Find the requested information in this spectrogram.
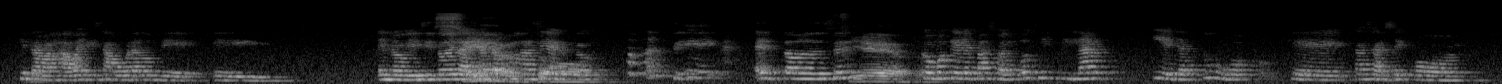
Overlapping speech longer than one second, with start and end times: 4.4-5.8

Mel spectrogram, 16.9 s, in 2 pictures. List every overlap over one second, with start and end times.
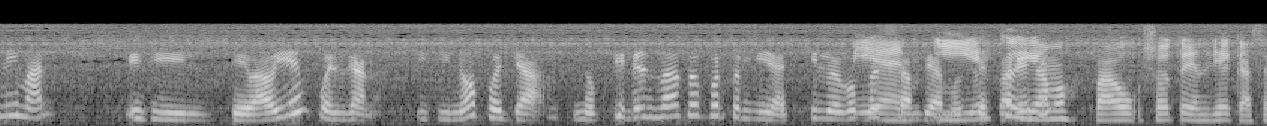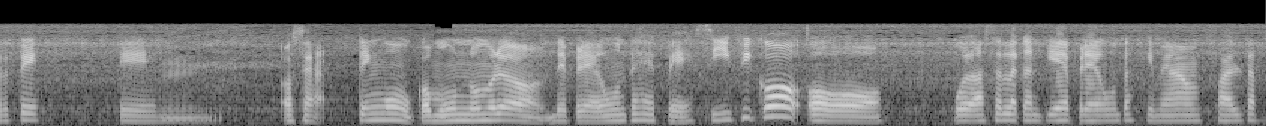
5.7-7.0

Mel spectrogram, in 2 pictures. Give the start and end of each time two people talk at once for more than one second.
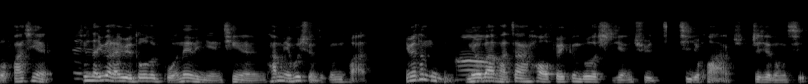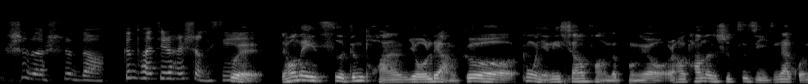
none

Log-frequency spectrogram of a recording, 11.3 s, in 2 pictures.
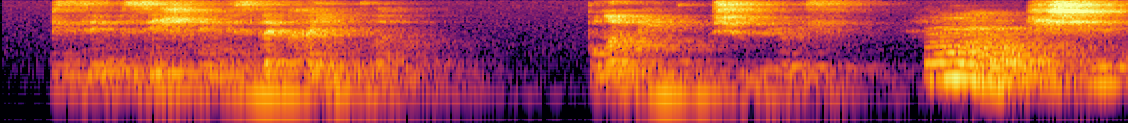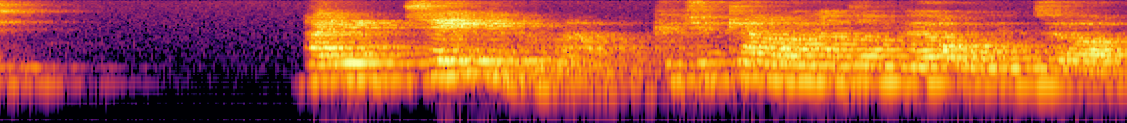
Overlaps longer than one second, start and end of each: none

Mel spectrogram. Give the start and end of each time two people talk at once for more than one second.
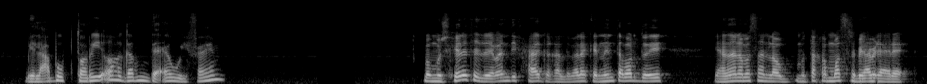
none

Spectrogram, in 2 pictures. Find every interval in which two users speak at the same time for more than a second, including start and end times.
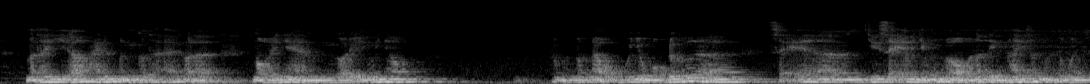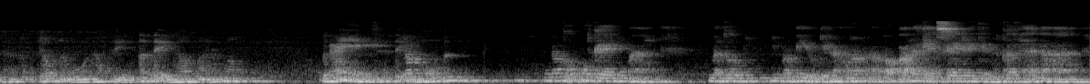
14.1-15.4

